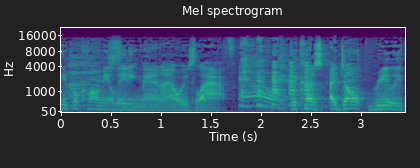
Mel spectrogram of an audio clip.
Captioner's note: swoosie laughs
